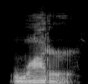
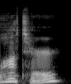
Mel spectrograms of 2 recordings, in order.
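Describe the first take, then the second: First: The middle consonant is a quick, soft D-like flap. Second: The middle consonant is a crisp, hard T. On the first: The speaker calls it right. "we say water" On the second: The speaker calls it wrong. "Instead of saying water"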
